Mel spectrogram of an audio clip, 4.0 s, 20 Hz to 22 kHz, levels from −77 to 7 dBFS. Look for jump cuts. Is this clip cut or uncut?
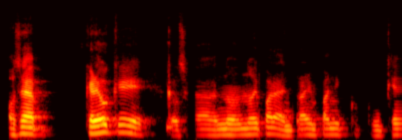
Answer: cut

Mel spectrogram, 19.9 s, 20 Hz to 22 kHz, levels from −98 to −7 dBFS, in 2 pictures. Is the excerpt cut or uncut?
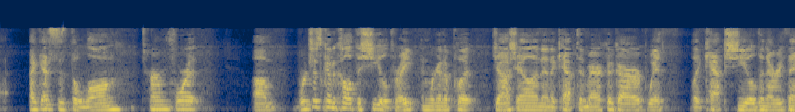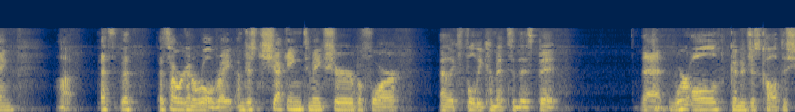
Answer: uncut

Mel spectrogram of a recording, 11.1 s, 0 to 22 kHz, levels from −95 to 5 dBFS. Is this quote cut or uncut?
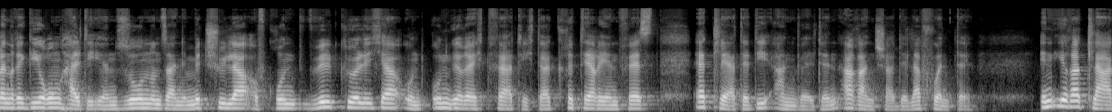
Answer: uncut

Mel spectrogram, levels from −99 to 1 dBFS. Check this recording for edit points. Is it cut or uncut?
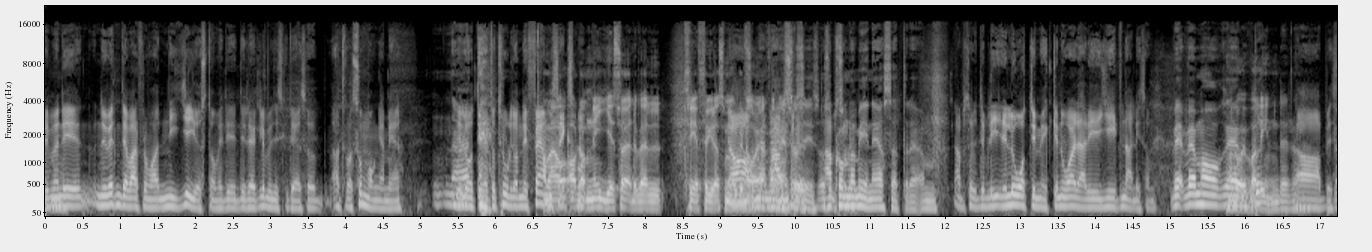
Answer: uncut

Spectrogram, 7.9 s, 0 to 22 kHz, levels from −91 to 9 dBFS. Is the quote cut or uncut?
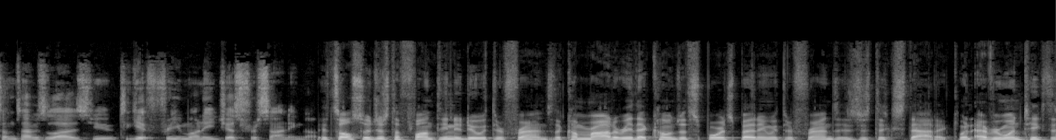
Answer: uncut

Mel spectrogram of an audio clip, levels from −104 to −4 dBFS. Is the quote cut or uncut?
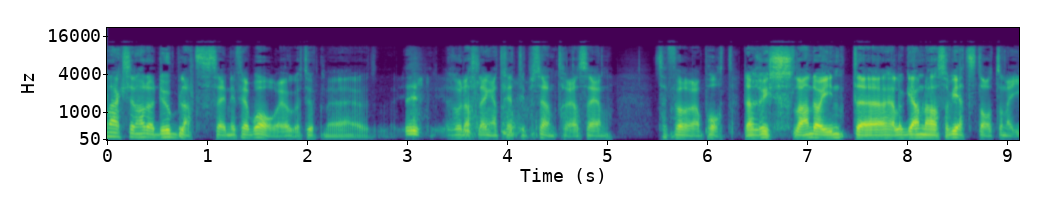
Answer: cut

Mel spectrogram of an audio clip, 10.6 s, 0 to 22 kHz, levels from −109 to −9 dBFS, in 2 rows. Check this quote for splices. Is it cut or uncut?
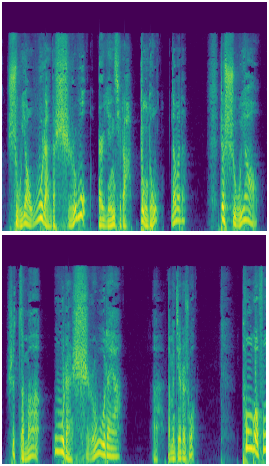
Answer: cut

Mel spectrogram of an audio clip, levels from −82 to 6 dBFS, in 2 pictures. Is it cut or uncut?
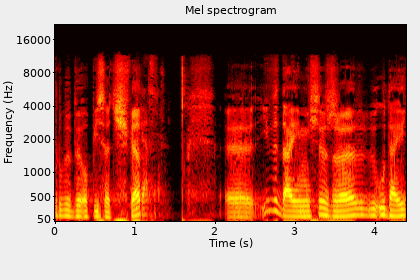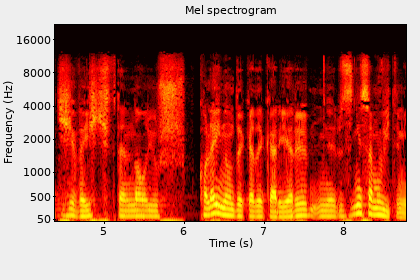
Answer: uncut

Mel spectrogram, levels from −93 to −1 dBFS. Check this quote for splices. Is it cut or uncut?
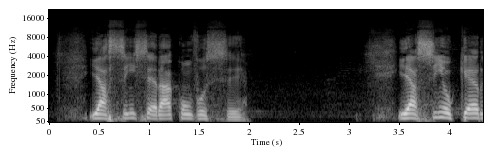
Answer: uncut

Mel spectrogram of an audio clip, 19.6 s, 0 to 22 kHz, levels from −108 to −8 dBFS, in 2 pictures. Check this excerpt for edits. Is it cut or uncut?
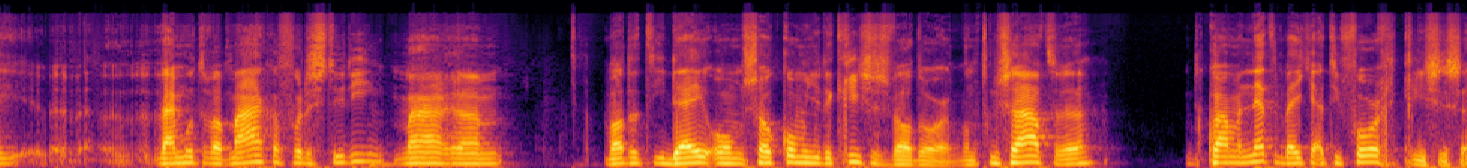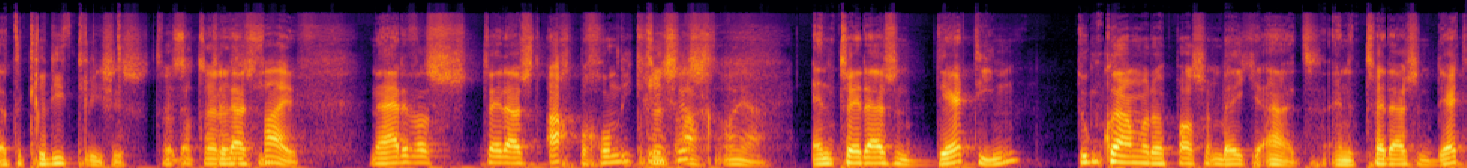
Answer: uncut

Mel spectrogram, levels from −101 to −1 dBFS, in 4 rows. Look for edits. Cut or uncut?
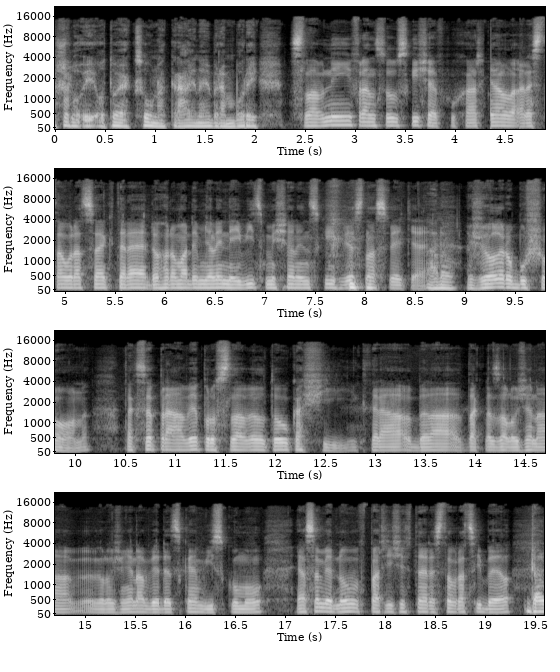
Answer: cut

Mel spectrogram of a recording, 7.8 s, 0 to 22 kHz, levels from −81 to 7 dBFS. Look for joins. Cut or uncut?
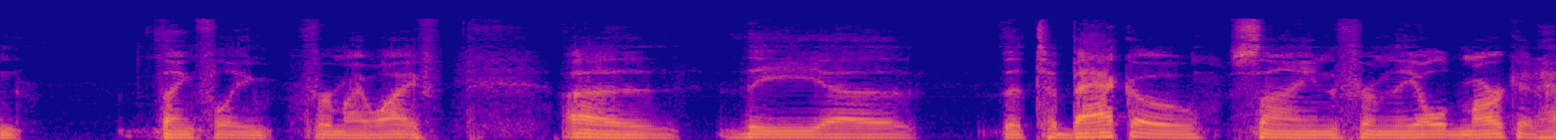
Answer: uncut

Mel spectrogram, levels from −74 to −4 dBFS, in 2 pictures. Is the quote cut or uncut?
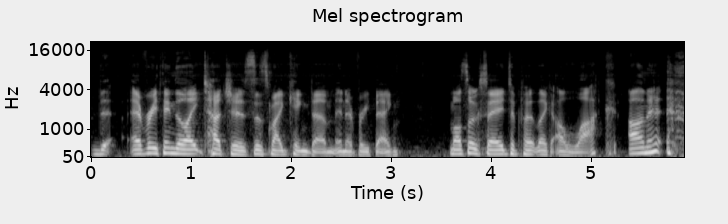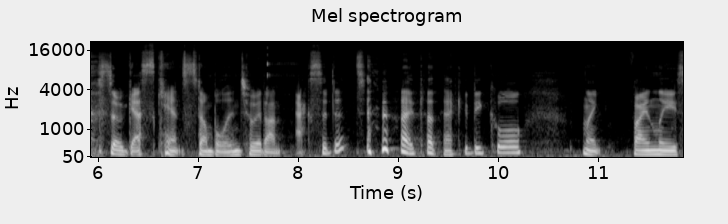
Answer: uncut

